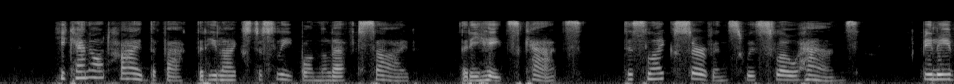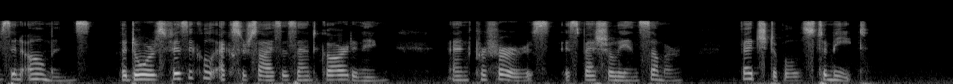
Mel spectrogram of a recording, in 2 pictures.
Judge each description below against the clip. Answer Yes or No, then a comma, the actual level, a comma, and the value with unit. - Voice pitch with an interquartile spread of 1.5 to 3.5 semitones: No, average, 3.9 semitones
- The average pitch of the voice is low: No, high, 205 Hz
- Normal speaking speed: No, slow, 125 wpm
